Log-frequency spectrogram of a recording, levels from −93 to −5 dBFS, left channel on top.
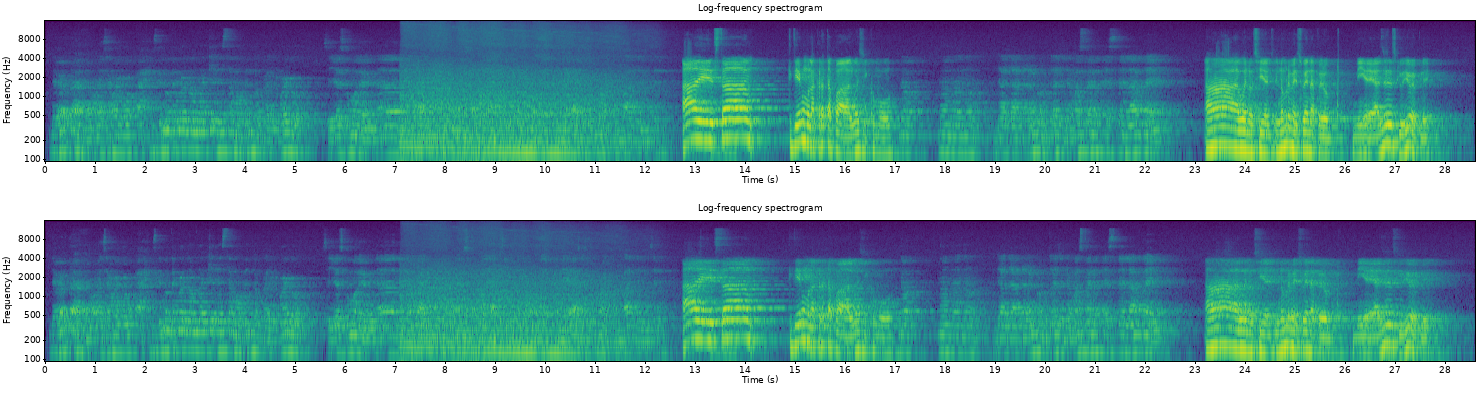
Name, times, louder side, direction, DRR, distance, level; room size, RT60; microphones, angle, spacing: voice 1, 0.1-5.1 5.6-12.3 12.9-13.9 17.1-17.5 17.9-22.4, equal, 60° right, -4 dB, 2.1 m, -35 dB
sound 1, 7.1-12.6, left 1 dB, 15° left, 0.3 m, -34 dB
voice 2, 12.8-14.2 14.9-17.0 23.2-25.7 26.2-27.7, left 4 dB, 90° left, 8 dB, 0.6 m, -20 dB
16.5 x 9.1 x 2.6 m, 2.3 s
head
